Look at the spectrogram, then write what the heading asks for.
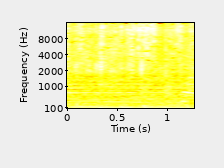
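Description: Homemade slime with food colouring gets stirred, a dense wet squelching and churning at close range that stays continuous and fairly loud throughout, with no voice.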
